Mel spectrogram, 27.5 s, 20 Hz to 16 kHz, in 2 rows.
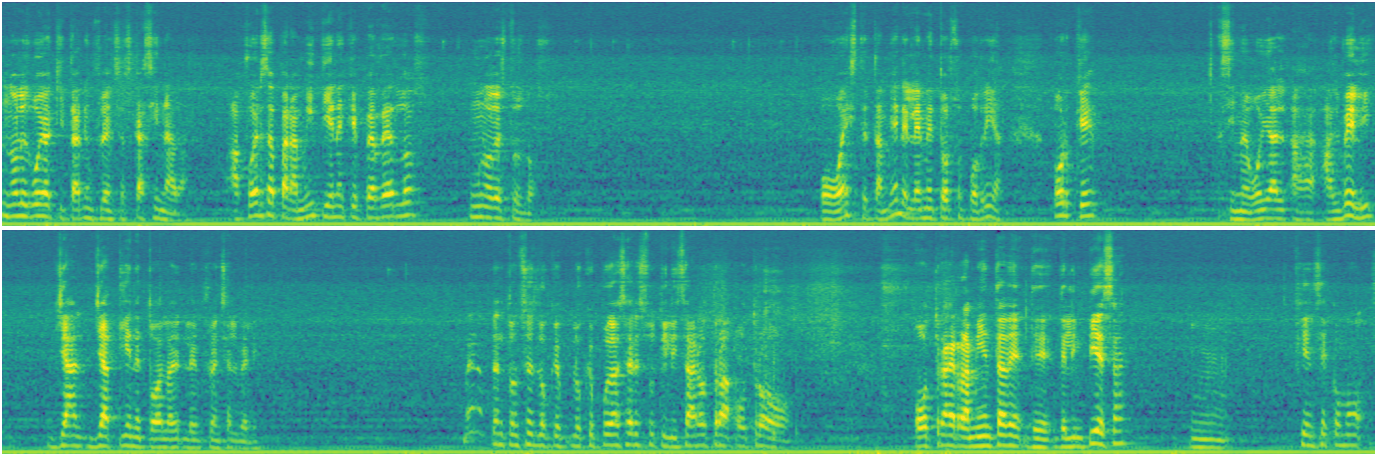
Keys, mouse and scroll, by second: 4.4 click, 5.0 click, 5.7 click, 6.1 click, 7.3 click, 7.8 click, 8.3 click, 13.3 click, 17.6 click, 19.8 click.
